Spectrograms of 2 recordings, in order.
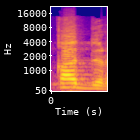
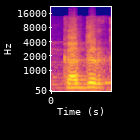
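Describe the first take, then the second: First: It starts with a deep throaty q sound. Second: It starts with a plain k sound. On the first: It means the Night of Decree. The speaker calls it right. "काफ को आप अंडरलाइन करेंगे" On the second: It points to a word for filth. The speaker calls it wrong. "अगर आपने कद्र कहा, जैसे कि हम आमतौर पे कहते हैं"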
